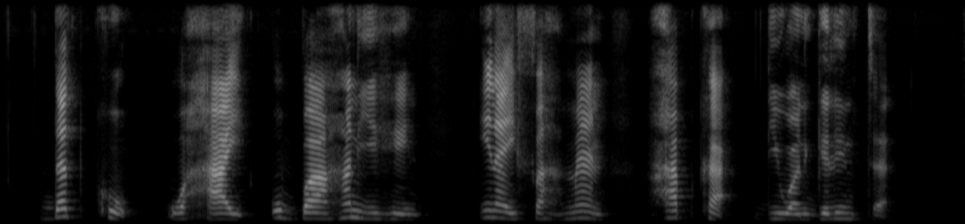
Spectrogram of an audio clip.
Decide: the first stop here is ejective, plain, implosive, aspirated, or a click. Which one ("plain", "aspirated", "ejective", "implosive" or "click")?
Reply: plain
